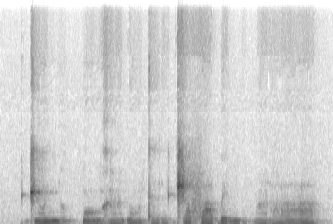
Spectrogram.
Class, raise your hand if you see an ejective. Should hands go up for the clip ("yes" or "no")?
no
